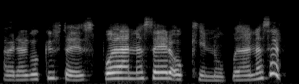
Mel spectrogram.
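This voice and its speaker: A woman's voice: fairly high pitch, fairly quick, a bit bright, dry recording. A woman with a cold, teaching an online English class with patient explanations and laughs at her own jokes. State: has a cold.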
